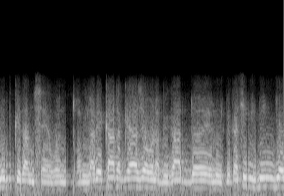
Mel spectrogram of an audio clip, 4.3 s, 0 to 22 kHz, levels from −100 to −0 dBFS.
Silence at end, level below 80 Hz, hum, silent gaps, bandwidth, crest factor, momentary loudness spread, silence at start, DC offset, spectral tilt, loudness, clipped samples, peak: 0 s; -46 dBFS; none; none; 4.5 kHz; 10 dB; 4 LU; 0 s; under 0.1%; -7.5 dB/octave; -21 LUFS; under 0.1%; -10 dBFS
